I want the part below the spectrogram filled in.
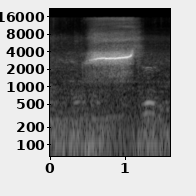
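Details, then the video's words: A talking common myna kept as a pet gives one loud, clear, high whistle of about half a second, gently rising toward its end. The background is otherwise quiet, with faint low murmuring. "শালিক পাখি কথা বলে"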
